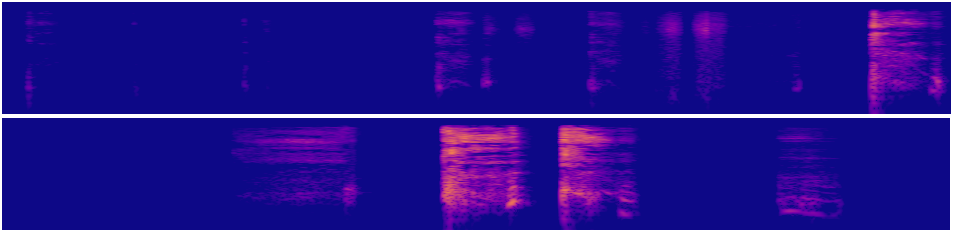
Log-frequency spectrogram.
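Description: Several harsh cough bursts, some in quick pairs, after a few quieter throat sounds; a repeated cough getting stronger.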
